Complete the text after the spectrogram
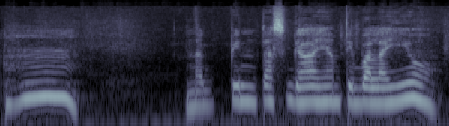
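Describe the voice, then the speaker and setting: A woman's voice: medium pitch, slow pace, a little mellow, natural voice. A woman with a Filipino accent acting a friendly teenage schoolmate in a radio drama.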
